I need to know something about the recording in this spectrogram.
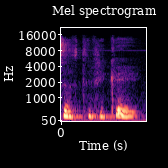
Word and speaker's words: certificate: But the last syllable of a two or more syllable word, especially when it's a noun, changes from the original vowel sound of ae to a schwa.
